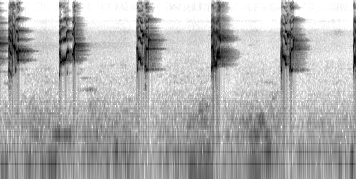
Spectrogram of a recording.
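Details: Lovebirds trading noisy calls. Coarse, buzzy chatter bursts, each about half a second long, repeat roughly every one and a half seconds in a steady exchange.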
